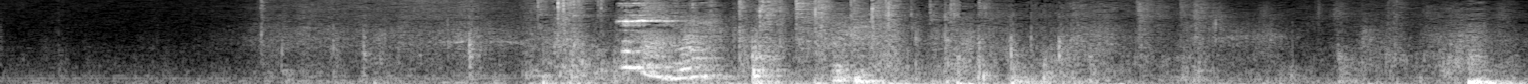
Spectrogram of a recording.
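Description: Basset hound puppy vocalizing with a few whining sounds that fall in pitch, amid rustling and knocks, with a loud thump near the end.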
